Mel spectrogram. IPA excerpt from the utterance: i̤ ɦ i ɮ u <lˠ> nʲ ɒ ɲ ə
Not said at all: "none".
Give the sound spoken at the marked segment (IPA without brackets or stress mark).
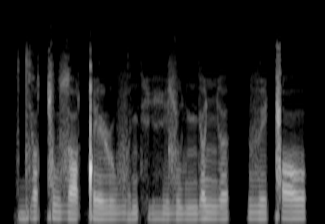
ʎ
